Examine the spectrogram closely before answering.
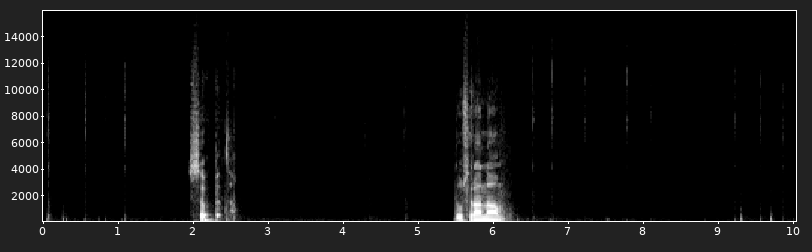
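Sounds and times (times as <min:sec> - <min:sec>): stylus tapping on whiteboard screen: 0:00.0 - 0:01.8, 0:06.2 - 0:08.3, 0:09.1 - 0:10.0.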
